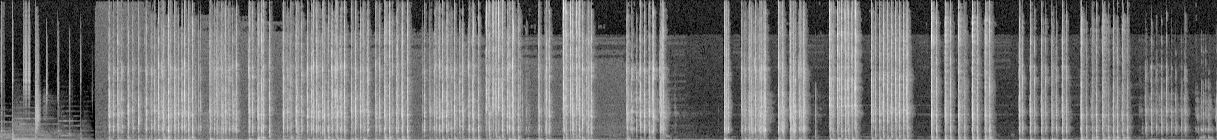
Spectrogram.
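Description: Steady typing on a Drevo Blademaster TE mechanical keyboard with Black switches, a dense run of close, crisp key clacks in bursts separated by brief pauses, with no voices.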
